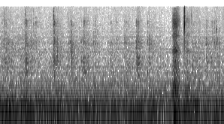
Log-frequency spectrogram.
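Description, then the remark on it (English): Irregular, quiet clicks of someone typing on a mechanical keyboard, a handful of separate keystrokes over a low steady hum, with a slightly louder pair of clacks near the end. “This is normally how he types.”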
